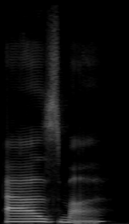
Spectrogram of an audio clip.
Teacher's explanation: The t h is completely silent. This is a two-syllable word.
